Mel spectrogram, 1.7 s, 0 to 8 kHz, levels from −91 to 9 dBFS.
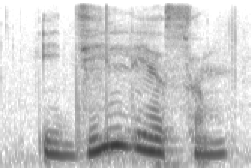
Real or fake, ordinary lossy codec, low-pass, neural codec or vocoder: real; none; 7.2 kHz; none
